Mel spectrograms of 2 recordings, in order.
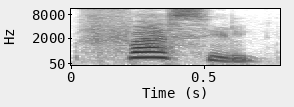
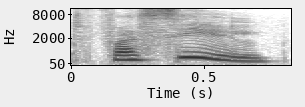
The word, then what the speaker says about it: fácil: That would be fácil, but pronounced correctly, the word should be fácil, not fácil. Since this word doesn't follow the rule, an accent is needed above the A, fácil.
